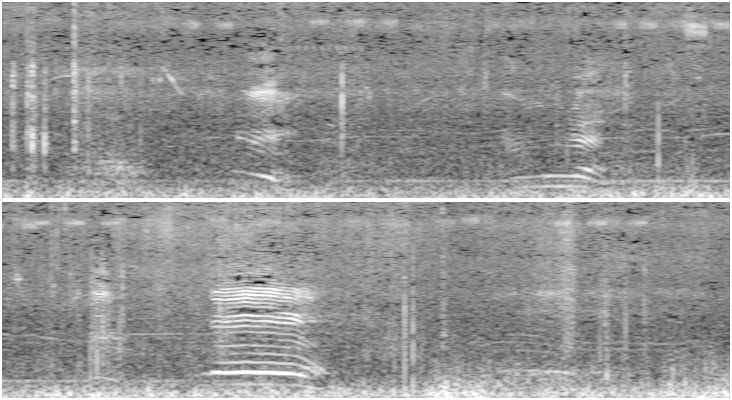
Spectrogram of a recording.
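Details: Tame herded cattle, hundreds strong, crossing a small bridge on the way back to their pen. Soft, distant lows early, then one loud, long moo midway, with steady low rumbling throughout.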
